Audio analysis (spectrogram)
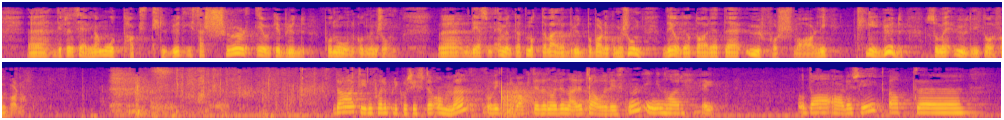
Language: Norwegian Bokmål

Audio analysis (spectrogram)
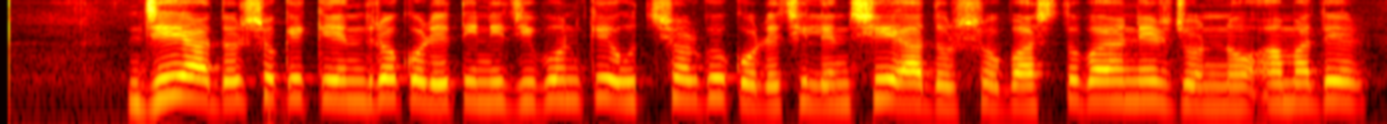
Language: Bangla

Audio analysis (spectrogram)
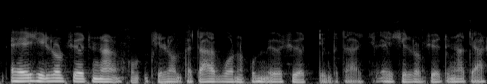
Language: Finnish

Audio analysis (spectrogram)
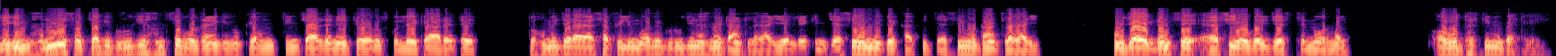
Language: Hindi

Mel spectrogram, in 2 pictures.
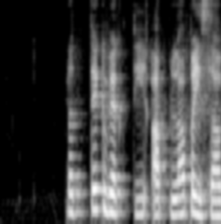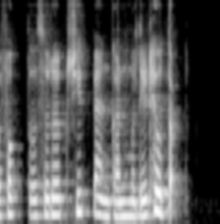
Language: Marathi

